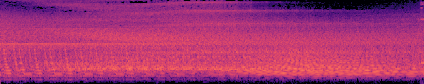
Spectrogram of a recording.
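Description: A breakdown in a full-on psytrance track: layered synths pulse in a fast even rhythm over sustained tones, with the kick drum and bassline dropped out.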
